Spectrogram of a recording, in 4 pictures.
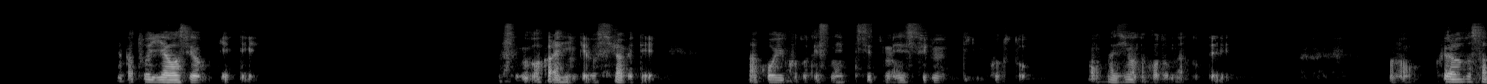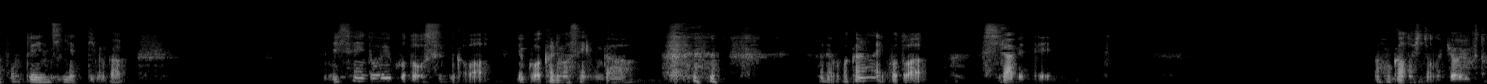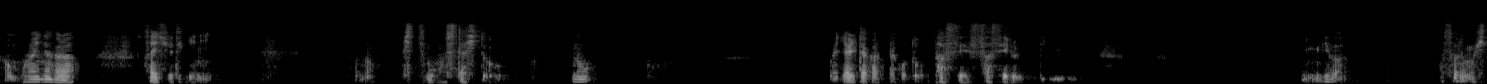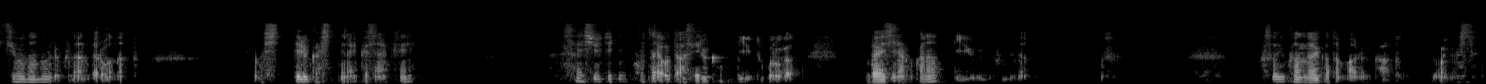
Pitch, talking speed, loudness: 380 Hz, 245 characters per minute, -35 LUFS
